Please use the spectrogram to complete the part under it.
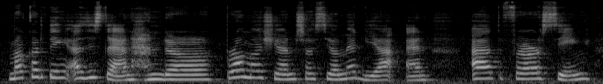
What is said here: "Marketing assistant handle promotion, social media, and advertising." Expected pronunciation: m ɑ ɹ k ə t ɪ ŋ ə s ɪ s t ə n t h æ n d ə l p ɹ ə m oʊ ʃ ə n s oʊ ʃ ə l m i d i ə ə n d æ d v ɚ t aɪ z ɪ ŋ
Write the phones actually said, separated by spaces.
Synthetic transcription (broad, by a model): m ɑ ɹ k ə t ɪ ŋ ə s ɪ s t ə n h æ n d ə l p ɹ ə m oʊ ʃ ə n s oʊ s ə l m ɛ d i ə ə n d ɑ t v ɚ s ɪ ŋ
